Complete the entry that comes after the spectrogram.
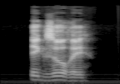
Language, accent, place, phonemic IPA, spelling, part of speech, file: French, France, Lyon, /ɛɡ.zɔ.ʁe/, exhaurer, verb, LL-Q150 (fra)-exhaurer.wav
- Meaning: to drain water from a mine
